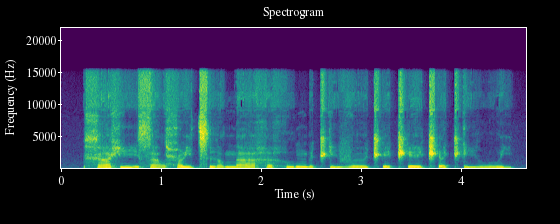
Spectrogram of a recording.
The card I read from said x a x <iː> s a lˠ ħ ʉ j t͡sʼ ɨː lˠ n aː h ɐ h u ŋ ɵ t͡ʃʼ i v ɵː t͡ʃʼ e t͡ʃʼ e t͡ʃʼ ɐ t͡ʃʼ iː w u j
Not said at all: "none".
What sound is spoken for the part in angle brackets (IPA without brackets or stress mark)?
iː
